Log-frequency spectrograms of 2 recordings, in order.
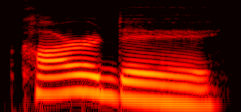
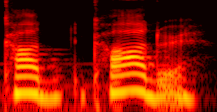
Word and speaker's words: cadre: Carde. Carde. Not card, it's carde. No, not carde. Cadre.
